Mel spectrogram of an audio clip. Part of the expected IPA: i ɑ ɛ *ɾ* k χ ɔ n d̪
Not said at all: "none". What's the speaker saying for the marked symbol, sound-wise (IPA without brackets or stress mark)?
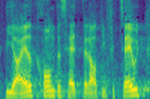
l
